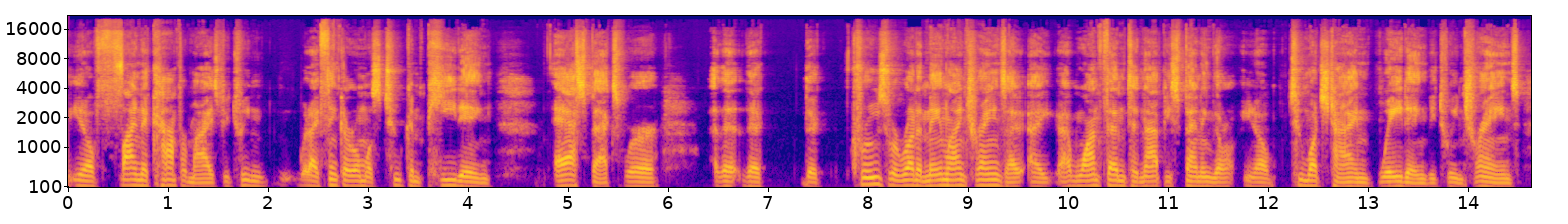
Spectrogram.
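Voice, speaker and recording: A man's voice: on the low side, sharp tone, no room sound. A man talking as a podcast guest about running his model railroad, thoughtful and searching for words. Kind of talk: casual podcast conversation.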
